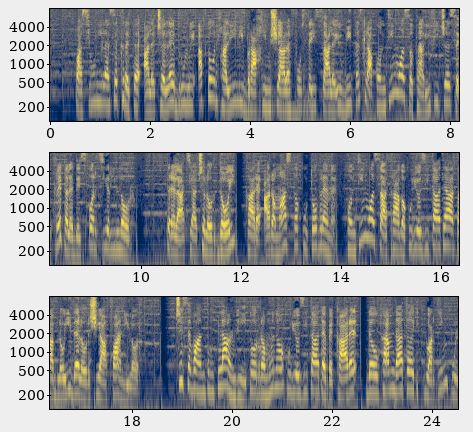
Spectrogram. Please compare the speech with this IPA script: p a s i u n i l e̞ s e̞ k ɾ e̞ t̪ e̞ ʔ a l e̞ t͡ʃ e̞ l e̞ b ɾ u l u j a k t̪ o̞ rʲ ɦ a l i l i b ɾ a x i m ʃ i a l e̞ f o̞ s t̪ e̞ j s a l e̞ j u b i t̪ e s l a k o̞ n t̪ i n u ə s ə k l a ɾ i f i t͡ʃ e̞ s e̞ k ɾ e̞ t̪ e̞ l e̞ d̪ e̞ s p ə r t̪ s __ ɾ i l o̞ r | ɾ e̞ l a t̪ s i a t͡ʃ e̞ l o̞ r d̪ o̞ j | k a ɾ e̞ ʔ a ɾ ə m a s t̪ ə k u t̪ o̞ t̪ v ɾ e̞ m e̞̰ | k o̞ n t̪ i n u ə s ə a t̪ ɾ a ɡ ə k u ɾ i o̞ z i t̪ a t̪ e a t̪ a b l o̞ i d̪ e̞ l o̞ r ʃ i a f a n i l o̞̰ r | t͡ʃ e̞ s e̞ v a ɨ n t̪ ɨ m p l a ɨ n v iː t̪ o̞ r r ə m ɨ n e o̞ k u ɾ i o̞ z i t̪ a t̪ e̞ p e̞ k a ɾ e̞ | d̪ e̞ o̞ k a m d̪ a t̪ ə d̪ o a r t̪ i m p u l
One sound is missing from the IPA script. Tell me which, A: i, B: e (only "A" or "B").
A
